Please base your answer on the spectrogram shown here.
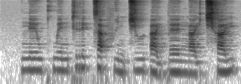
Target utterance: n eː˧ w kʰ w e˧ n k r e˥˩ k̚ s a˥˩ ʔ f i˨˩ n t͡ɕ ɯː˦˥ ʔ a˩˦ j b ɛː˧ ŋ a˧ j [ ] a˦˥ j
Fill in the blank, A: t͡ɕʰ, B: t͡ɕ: A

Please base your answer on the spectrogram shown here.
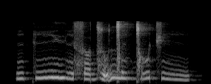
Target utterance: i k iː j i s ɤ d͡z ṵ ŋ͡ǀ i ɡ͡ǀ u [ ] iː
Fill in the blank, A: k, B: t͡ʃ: B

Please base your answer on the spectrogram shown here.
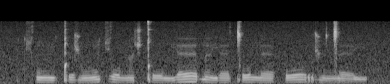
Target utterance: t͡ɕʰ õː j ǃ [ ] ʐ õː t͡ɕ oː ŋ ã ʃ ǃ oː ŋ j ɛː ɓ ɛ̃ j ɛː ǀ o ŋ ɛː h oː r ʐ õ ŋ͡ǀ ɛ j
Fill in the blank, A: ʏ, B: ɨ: B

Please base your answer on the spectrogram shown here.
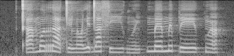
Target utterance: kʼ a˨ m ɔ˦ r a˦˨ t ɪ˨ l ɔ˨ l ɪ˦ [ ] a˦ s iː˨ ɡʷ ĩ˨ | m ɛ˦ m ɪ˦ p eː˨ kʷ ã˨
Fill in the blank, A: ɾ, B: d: B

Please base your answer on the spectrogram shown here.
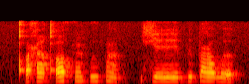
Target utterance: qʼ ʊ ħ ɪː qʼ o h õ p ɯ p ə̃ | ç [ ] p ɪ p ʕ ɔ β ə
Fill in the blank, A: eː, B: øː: A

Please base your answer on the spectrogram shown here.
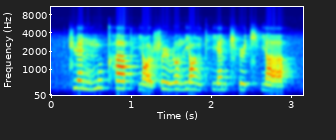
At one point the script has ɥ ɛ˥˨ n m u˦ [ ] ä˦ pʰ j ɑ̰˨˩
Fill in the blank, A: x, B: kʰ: B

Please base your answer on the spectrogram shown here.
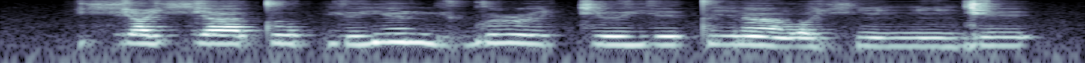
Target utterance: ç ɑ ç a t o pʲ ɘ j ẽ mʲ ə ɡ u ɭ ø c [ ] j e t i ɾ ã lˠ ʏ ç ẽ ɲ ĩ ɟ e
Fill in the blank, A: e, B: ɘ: B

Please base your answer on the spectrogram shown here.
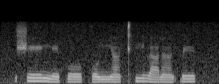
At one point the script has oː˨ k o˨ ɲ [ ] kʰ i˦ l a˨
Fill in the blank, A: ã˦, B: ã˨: B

